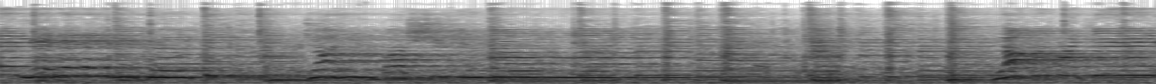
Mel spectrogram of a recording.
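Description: Classical acoustic guitar played in a folk-song accompaniment, plucked and strummed chords changing every second or so, with a woman's singing voice over it.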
